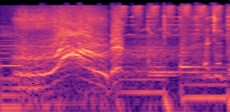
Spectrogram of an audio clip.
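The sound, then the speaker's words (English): An unhappy, scrawny lion gives a long, groaning roar that swells up in pitch and sinks back down, followed by lower, rumbling moans. “That is the sound of an extremely unhappy, tawny, scrawny lion.”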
